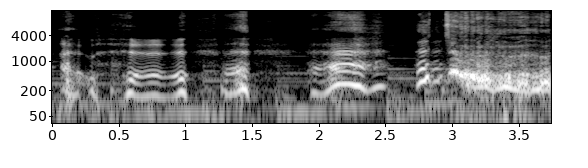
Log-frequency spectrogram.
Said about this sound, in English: And Alabaster sneezed again. The force of the pickle flying out of his nose sent him falling back through the clouds.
